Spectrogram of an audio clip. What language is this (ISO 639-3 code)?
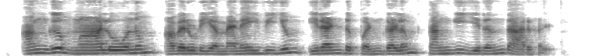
tam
